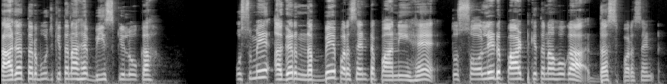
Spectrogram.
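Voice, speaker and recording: A man's voice: high voice, slow, clean tone, no room sound, studio quality. A man teaching a math lesson, explaining problems step by step and asking his students questions as he goes.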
